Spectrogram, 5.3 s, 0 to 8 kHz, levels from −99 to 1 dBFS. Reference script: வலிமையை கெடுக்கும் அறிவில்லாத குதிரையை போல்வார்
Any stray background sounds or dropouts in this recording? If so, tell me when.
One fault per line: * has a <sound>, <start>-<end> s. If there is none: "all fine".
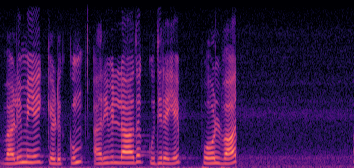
all fine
